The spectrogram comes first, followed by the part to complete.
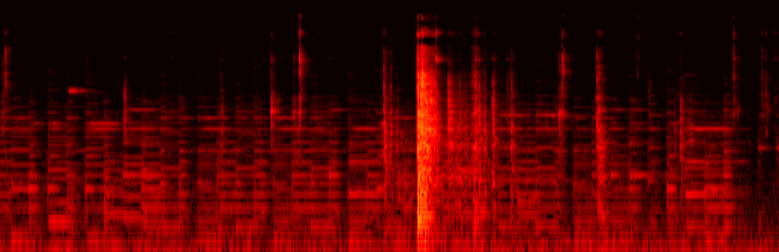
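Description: Light background music with a tune, over scattered clicks of plastic stacking pegs on a tabletop. About five and a half seconds in, the pegs clatter loudly against the table, the loudest sound.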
